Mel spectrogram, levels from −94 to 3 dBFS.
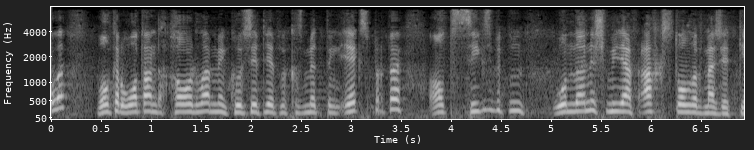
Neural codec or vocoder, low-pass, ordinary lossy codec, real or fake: codec, 16 kHz, 1.1 kbps, Voila-Tokenizer; none; none; fake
